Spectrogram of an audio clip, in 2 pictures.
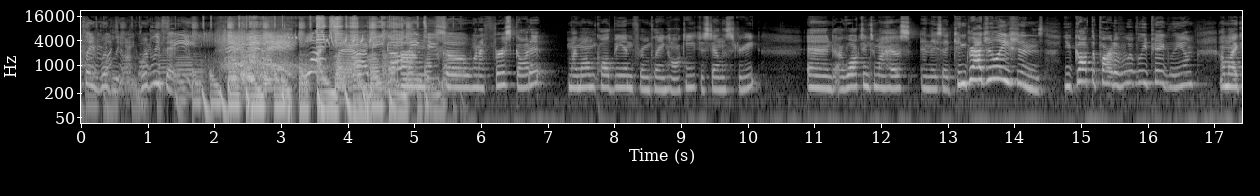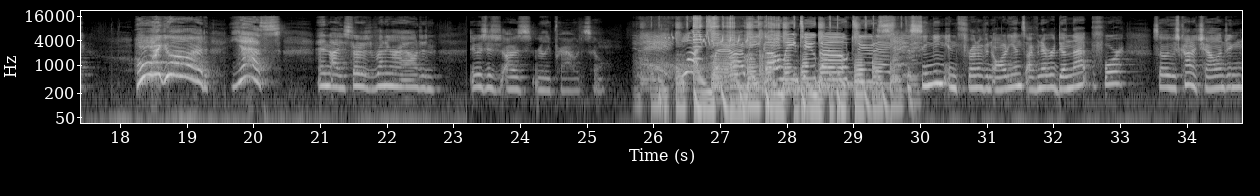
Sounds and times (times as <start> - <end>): Speech: 0.0 - 1.6, 5.4 - 10.2, 10.9 - 17.6, 18.2 - 20.4, 21.0 - 25.3, 29.1 - 34.8
Music: 0.0 - 5.5, 25.7 - 30.0.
